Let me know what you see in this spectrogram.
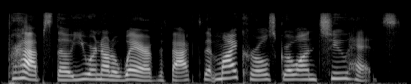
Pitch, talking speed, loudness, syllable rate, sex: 225 Hz, 235 wpm, -22 LUFS, 5.2 syllables/s, female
